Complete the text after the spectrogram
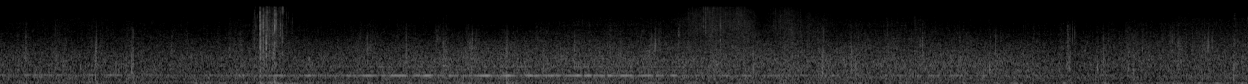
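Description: Footsteps rustle through grass and stones.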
